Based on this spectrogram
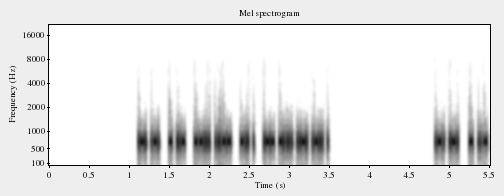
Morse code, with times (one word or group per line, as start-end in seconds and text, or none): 1.1-1.4 RR
1.5-1.7 TU
1.8-2.3 73
2.4-2.6 DE
2.7-3.5 W6FLE
4.8-5.1 RR
5.3-5.5 TU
